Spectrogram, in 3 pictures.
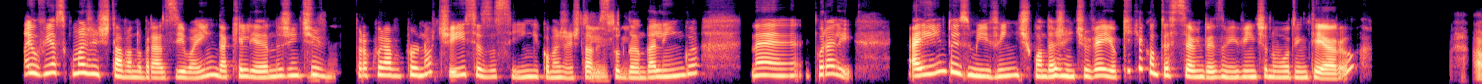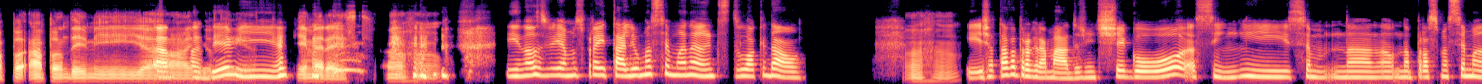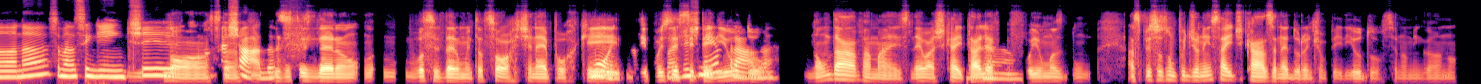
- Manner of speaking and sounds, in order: laugh
- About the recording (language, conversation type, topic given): Portuguese, podcast, Como a migração da sua família influenciou o seu gosto musical?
